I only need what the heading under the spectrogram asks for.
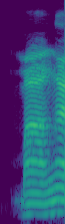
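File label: "mangan", Malay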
